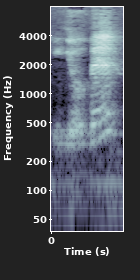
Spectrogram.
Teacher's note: so we see we have our double L's right here so instead of pronouncing it as an L you kind of pronounce it as a y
